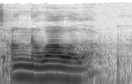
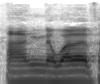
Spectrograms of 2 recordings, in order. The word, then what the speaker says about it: Ang Nawawala: I would have been like, ang nawala that. – Close. Yeah. You got the first syllable right.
